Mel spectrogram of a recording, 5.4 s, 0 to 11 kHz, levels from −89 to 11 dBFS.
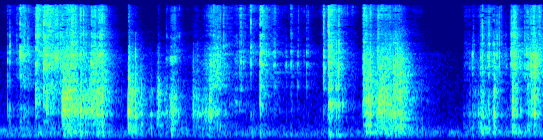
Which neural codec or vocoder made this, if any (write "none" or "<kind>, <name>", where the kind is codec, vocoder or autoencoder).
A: none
